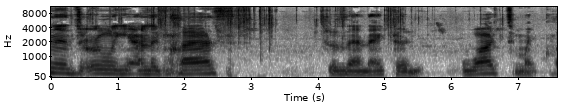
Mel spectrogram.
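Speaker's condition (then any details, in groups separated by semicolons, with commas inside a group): Muscular dystrophy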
